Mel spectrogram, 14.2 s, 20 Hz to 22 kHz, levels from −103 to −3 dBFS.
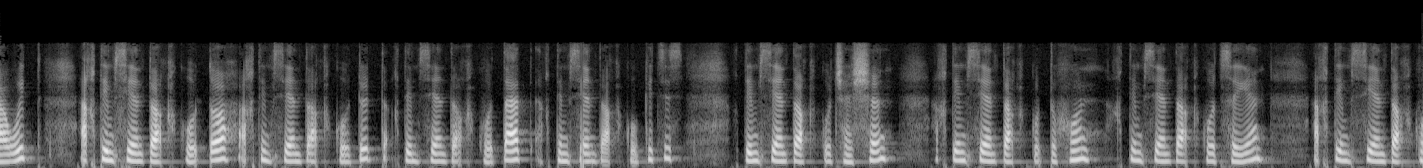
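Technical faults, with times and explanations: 5.82 to 5.86 s, packet loss on an ADPCM call: right after "akgtimsiento akgkutut akgtimsiento akgkutat" about 20 ms of audio drops to a hard-edged silence, which fits a couple of lost packets. The decoder's adaptive predictor and step size then disagree with the sender's, so speech re-enters disturbed before resynchronising.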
